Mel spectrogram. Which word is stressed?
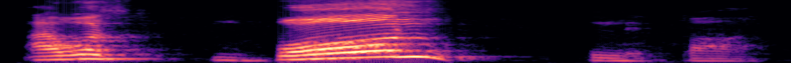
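born. The stress falls on the word born. The speaker is a native, not a newcomer. "If I give emphasis here"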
